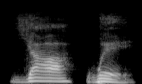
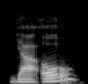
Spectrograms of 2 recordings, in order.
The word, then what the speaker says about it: Yahweh: This yields Yahweh, not Yao, not Yao, and certainly not Ya O.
